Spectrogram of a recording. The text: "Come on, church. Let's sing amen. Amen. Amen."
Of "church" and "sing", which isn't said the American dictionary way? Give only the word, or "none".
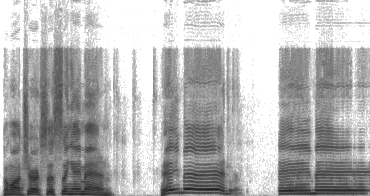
sing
